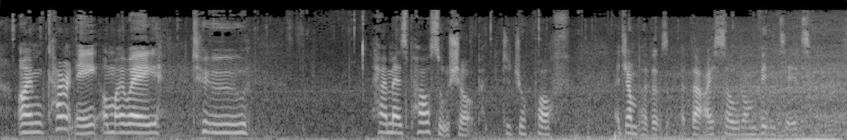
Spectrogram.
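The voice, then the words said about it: Sick, congested-sounding voice. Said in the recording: “as you can hear from my voice, I'm getting over a nasty cold”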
